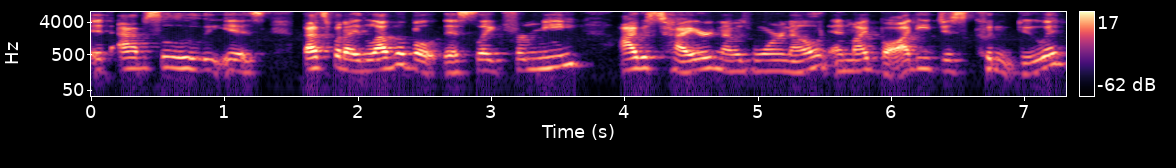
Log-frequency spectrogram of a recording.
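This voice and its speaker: Speaking at a fairly slow pace, a woman uses a medium pitch with ordinary pitch variation and a dark, mellow tone. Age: 60s. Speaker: online business owner hosting a live chat. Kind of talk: casual chat.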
